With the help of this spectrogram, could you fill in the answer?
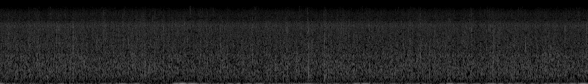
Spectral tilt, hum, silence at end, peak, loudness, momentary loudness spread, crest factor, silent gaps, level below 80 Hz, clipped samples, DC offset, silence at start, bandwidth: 0 dB/octave; none; 0 s; -24 dBFS; -41 LUFS; 1 LU; 18 dB; none; -64 dBFS; under 0.1%; under 0.1%; 0 s; 16.5 kHz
